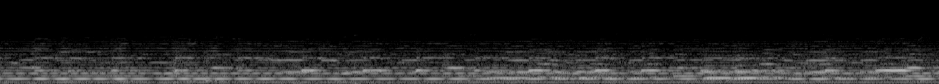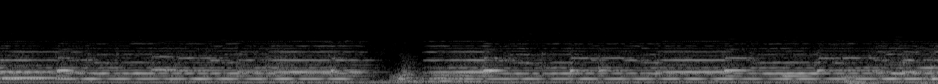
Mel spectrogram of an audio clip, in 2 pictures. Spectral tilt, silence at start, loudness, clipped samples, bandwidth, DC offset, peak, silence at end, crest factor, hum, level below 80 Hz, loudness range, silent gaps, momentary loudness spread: -8 dB/octave; 0 s; -31 LUFS; under 0.1%; 11 kHz; under 0.1%; -16 dBFS; 0 s; 14 dB; 50 Hz at -50 dBFS; -54 dBFS; 4 LU; none; 6 LU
